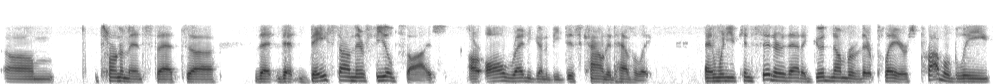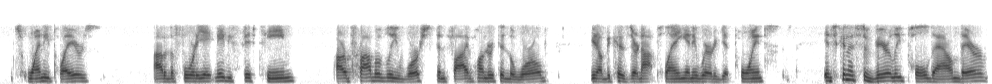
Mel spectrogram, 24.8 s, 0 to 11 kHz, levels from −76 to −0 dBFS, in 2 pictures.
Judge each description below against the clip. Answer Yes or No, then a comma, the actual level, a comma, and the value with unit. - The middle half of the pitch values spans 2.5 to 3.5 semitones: Yes, average, 3.2 semitones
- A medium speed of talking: Yes, average, 150 wpm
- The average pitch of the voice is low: Yes, low, 120 Hz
